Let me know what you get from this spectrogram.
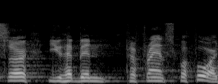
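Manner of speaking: ordinary delivery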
